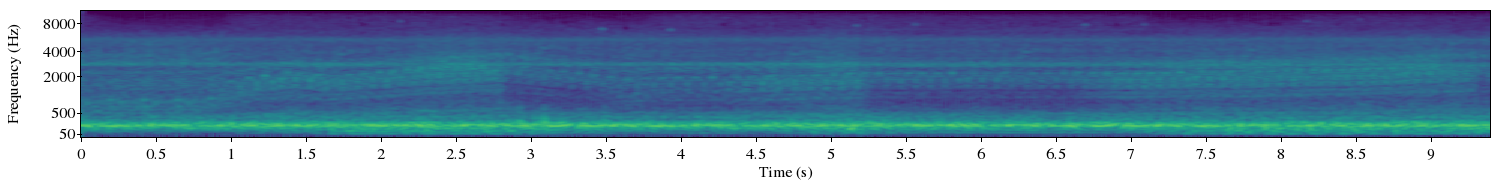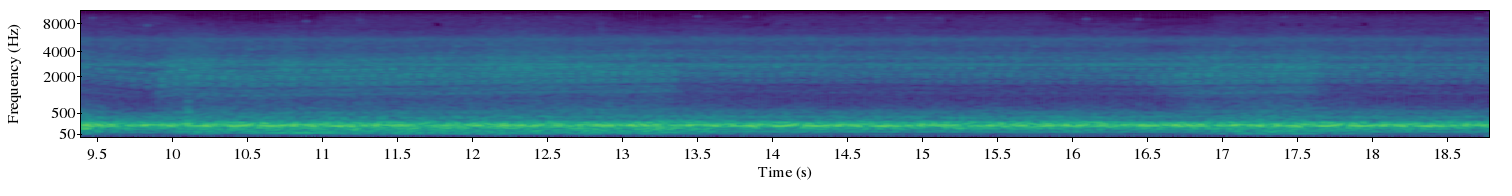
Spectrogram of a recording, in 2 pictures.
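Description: A bus engine revs up, rising in pitch again and again as it changes gears.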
